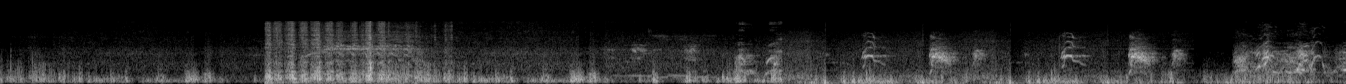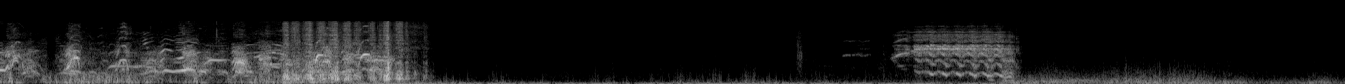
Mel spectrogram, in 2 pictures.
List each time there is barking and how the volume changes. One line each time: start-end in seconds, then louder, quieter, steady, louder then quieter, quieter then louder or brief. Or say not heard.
6.0-17.4 louder.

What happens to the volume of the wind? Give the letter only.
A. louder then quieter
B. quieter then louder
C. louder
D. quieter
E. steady
D.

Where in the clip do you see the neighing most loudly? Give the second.
23 s.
